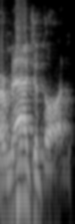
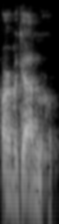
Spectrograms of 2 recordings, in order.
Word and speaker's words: Armageddon: said ladies and gentlemen we are our magidon because nobody looked up the spelling or the pronunciation of the spelling it was a guitar player that found it and the priest walks up and goes uh that's uh armageddon but that was my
